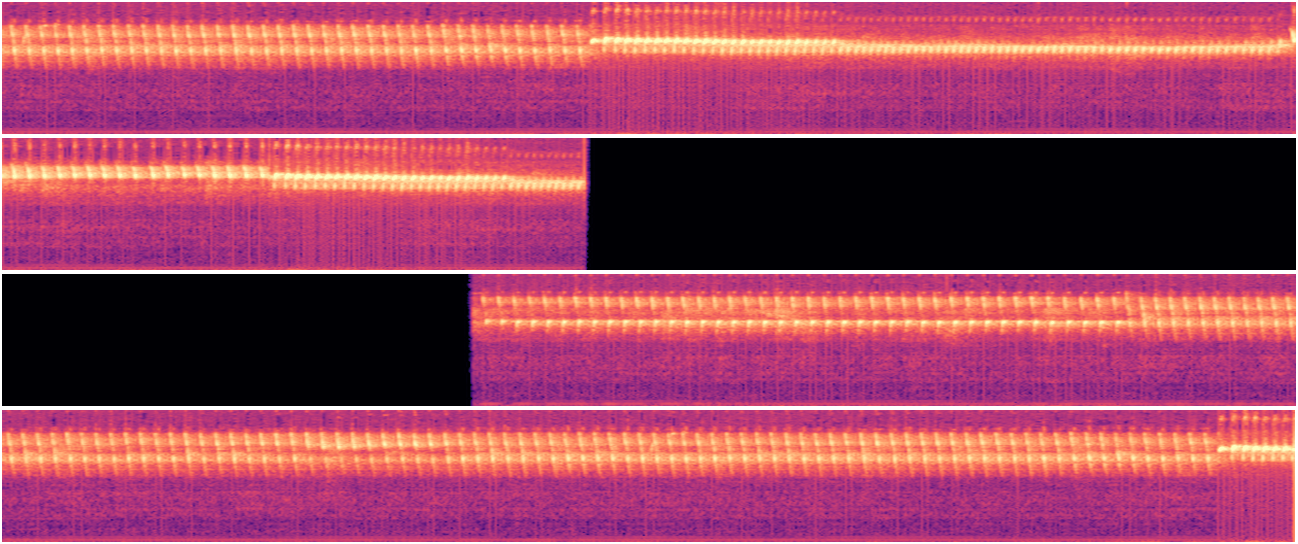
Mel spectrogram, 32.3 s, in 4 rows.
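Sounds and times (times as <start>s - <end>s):
canary singing: 0.0s - 11.8s, 19.2s - 32.3s.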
